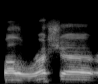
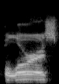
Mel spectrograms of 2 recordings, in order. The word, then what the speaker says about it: Belarus: I always mispronounce Belarus. I'll sometimes say Belarusia or Belarus, but it's actually Belarus.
